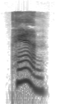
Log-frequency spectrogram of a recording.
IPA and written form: pæn (Pan)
